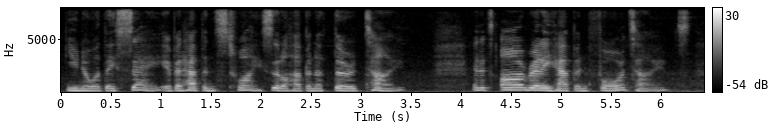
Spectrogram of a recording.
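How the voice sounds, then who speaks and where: A woman's voice: mid-range voice, little pitch movement, normal speed, close to an everyday voice. Woman putting on a sly, refined teasing lady. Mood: sly, ominous. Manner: teasing, cryptic, genteel.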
